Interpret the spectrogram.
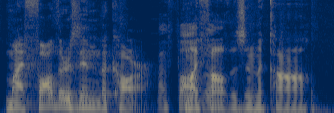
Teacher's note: are always clearly pronounced British English is non Ric meaning that the r sound is not pronounced unless it's followed by a vowel sound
